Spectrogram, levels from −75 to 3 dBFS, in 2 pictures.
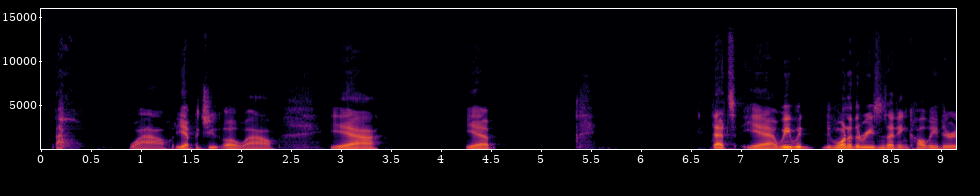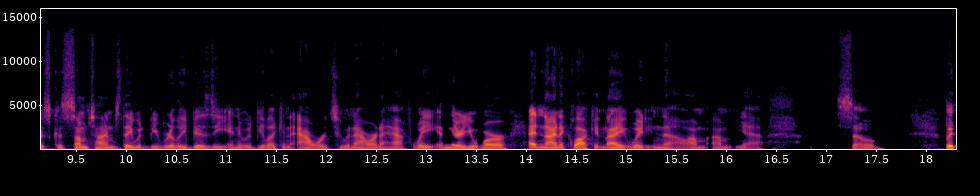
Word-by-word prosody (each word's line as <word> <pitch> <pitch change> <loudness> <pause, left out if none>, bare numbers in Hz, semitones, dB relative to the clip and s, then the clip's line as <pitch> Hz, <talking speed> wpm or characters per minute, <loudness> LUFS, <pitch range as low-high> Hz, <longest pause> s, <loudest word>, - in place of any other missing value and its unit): Ugh, - - -3 0.6
wow. 70 -1 -6
Yeah, - - +3
but 80 - -7
you 100 -1 -4
oh, 90 -1 0
wow. 75 0 -4 0.5
Yeah, 85 -2 +2 0.9
Yep. 85 -1 0 2.1
That's - - +3
yeah. 90 -1 +2
We 135 +9 +7
would 140 -4 +2 0.2
one 130 +4 +5
of 135 - +3
the 125 - +3
reasons 115 -2 +1
I 110 - +5
didn't 105 -2 -4
call 100 -2 -2
either 95 0 -1
is 95 -1 -3
'cause 105 -4 -6
sometimes 110 -6 0
they 105 - +3
would 100 -5 -4
be 95 - -4
really 95 +2 -1
busy, 95 0 -3
and 90 - -4
it 90 - -4
would 90 -1 -6
be 95 +3 -4
like 85 0 -3
an 85 -1 -7
hour 90 +2 0
to 95 0 -7
an 85 - -4
hour 85 +1 0
and 85 - -2
a - - -3
half 85 -1 -4
wait, 90 +1 -1
and 95 +1 -3
there 105 - +6
you 100 -3 +1
were 95 0 +1 0.2
at 105 - +8
9:00 110 +2 +5
at 105 - -2
night 100 0 +4
waiting. 100 -1 -2
No. 80 -5 -5
I'm 85 0 -5
I'm 85 -1 -7
yeah. - - -9 0.7
So, 80 -1 -6 0.7
but 190 0 +9
95 Hz, 190 wpm, -26 LUFS, 85-105 Hz, 2.1 s, but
